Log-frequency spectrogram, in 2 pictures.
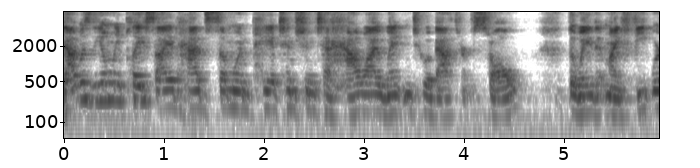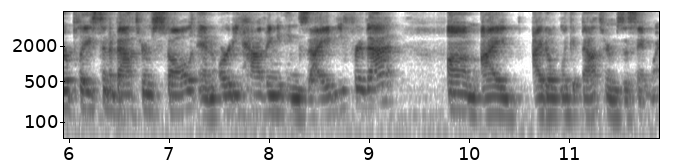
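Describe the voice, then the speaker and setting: A man with a fairly high voice talks fairly quickly while noticeable noise runs in the background. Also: ordinary pitch variation. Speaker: employee speaker sharing personal story. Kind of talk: presentation.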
